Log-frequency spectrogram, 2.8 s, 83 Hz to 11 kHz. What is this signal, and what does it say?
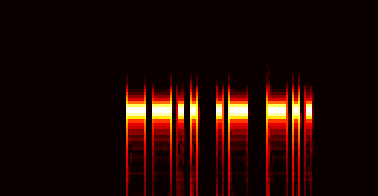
Morse code, heard as a keyed tone, about 25 wpm, 700 Hz. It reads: ZAD
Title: USA Call Sign Postfixes - 3 Letters 25wpm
